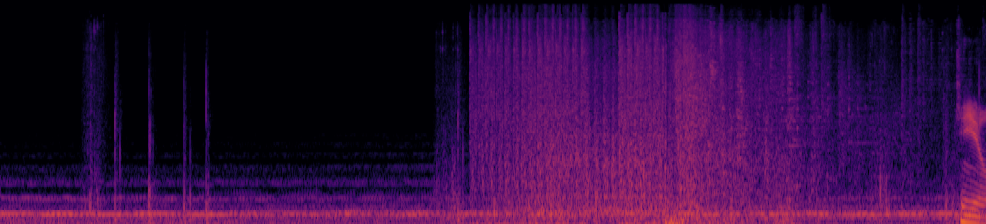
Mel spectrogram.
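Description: Distant gunfire rattles from somewhere ahead in the shooter game F.E.A.R.: a few sharp isolated shots come first, then dense, continuous bursts of fire that go on steadily over a low droning hum, with no speech.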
